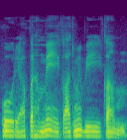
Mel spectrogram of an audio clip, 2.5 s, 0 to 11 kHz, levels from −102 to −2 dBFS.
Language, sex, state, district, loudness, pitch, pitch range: Hindi, male, Haryana, Charkhi Dadri, -17 LUFS, 110 Hz, 105-115 Hz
